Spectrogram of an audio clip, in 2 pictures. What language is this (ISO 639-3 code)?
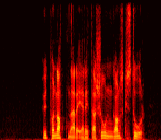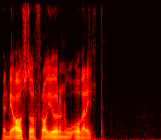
nor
